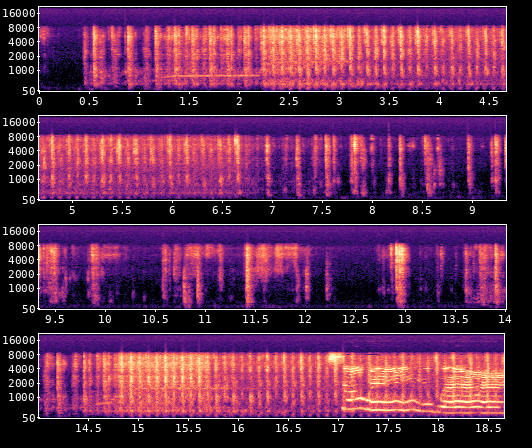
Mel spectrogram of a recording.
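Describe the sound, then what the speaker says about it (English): A sewing machine stitches around the edge of a junk journal in rapid, light mechanical bursts, stopping and starting with short pauses and quiet handling sounds in between. "over to the sewing machine and we're going to sew around this outside edge"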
